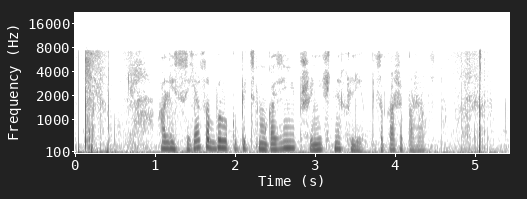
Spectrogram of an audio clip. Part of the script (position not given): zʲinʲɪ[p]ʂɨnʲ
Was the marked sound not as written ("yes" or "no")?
no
